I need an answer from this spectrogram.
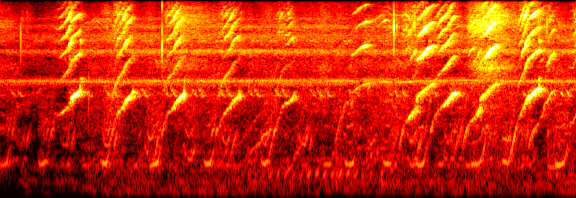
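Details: Guinea pig at a birthday celebration, uttering a fast series of thin, high-pitched squeaks that sweep upward, about two or three each second, over a low rumbling background.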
